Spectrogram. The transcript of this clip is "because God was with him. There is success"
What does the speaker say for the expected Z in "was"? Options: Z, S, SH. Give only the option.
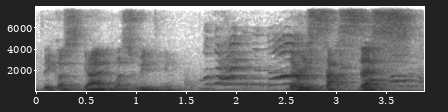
S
